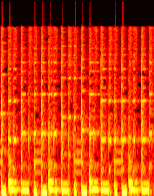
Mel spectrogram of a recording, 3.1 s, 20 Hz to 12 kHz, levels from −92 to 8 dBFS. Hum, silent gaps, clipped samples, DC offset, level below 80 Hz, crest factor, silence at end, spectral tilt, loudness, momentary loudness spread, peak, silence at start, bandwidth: none; none; 0.2%; under 0.1%; -20 dBFS; 10 dB; 0 s; -6 dB/octave; -12 LUFS; 3 LU; 0 dBFS; 0 s; 7.8 kHz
